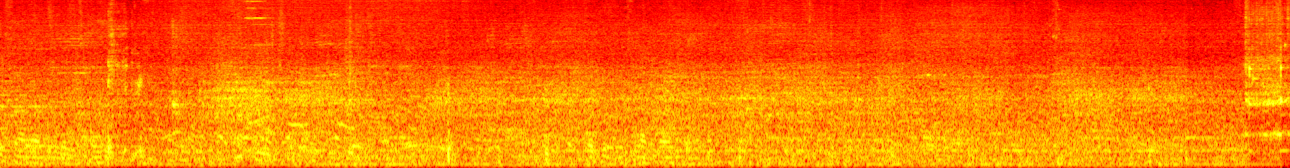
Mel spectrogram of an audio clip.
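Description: Crowd chatter: many voices talking at once in a large audience, with no single voice standing out.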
